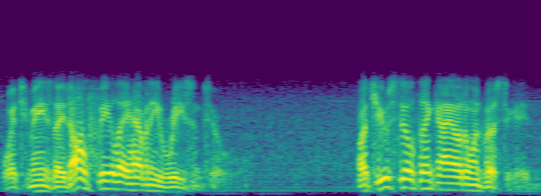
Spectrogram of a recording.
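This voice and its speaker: An American actor playing a brisk, skeptical, hard-boiled insurance investigator in a 1950s radio drama. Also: male voice, mid-range voice, big pitch swings, narrow, tinny audio. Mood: challenging. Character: sharp, skeptical male freelance insurance investigator. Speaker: radio detective hero and narrator. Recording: old thin radio recording, faint hiss.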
